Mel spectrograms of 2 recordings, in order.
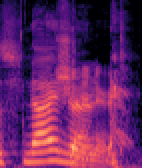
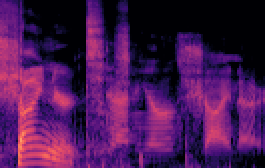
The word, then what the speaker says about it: Scheinert: the pronunciation one second the weirdo who did this said Daniel schneidered it's shinert it's Shiner you're adding two ends that's not me that's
